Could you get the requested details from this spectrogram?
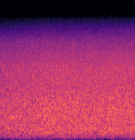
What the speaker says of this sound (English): There's like little waterfalls coming off it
